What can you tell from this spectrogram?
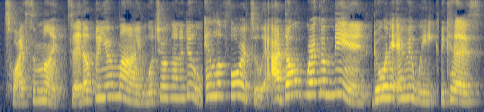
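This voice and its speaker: A woman in her twenties talks straight to the camera in a chatty, emphatic vlog, tossing in sassy asides. Her voice is bright and forward, and the room around her rings with echo. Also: high voice, very animated, normal speed, hardly any pauses. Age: 20s. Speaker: lifestyle vlogger. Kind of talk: casual advice vlog.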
